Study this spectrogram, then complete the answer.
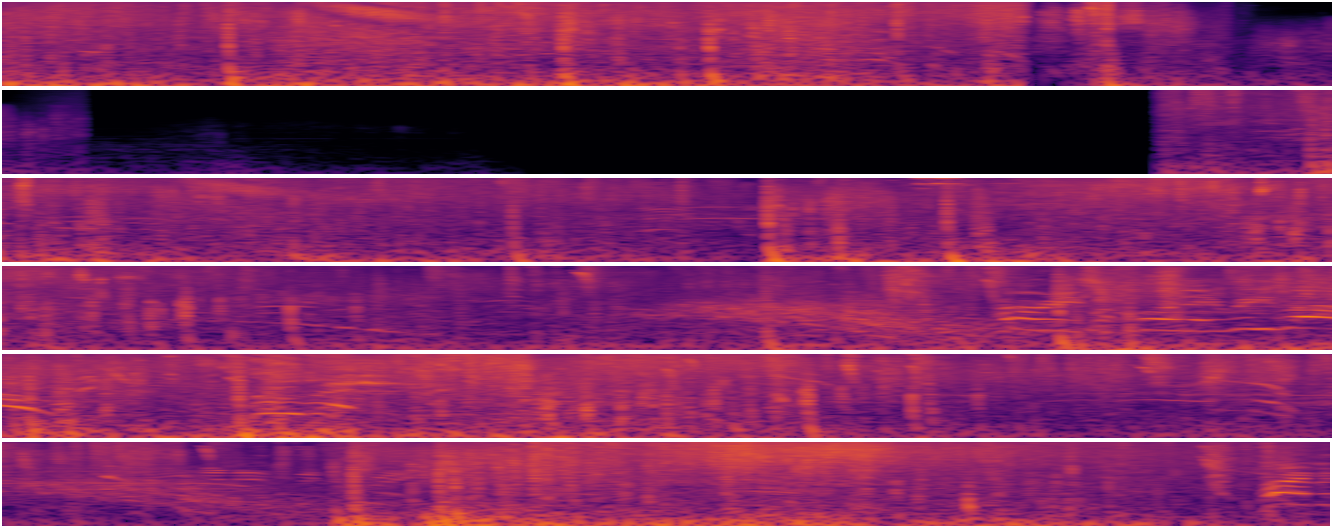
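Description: Rifles and machine guns fire in rapid bursts.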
